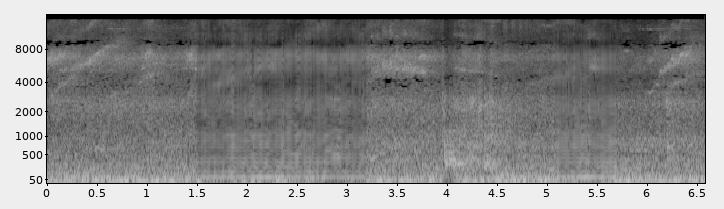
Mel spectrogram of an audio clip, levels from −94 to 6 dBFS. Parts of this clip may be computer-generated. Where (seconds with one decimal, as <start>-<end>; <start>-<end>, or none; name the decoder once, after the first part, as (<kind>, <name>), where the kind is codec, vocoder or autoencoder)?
1.5-3.2 (vocoder, BigVGAN v2); 5.1-5.7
